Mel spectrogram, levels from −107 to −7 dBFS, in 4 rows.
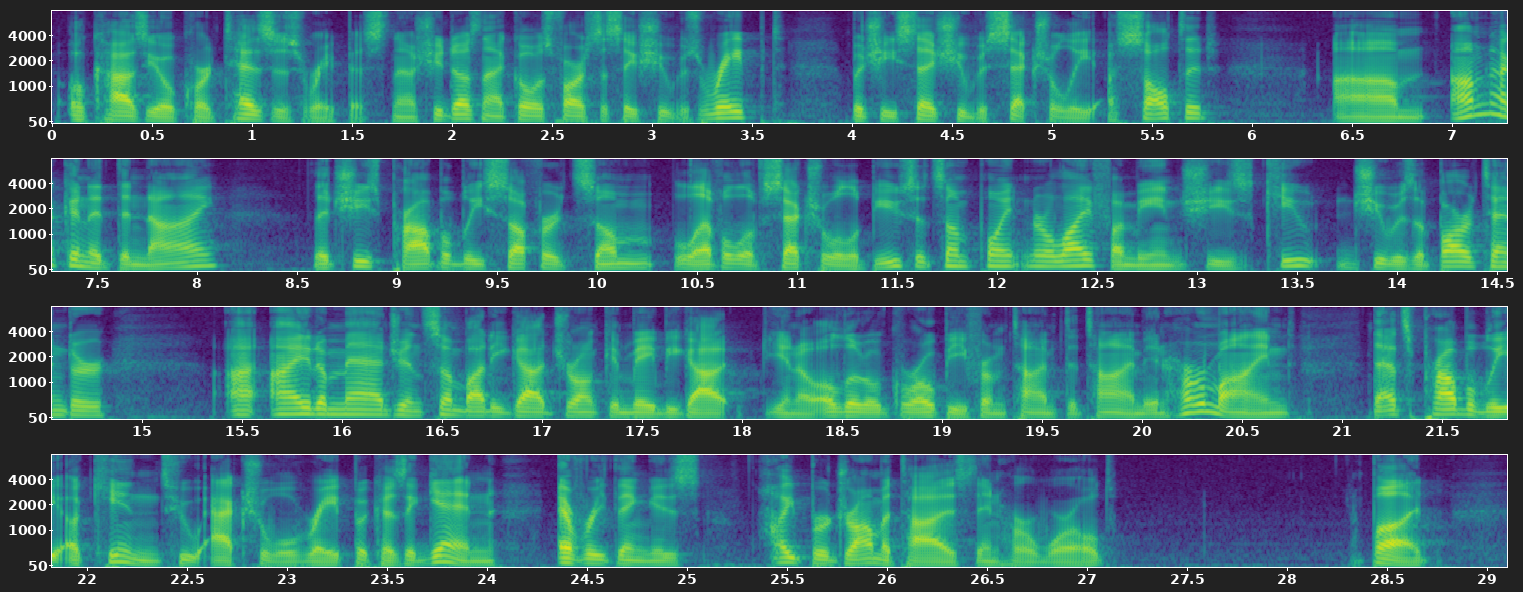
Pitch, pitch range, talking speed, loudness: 100 Hz, 90-130 Hz, 180 wpm, -24 LUFS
